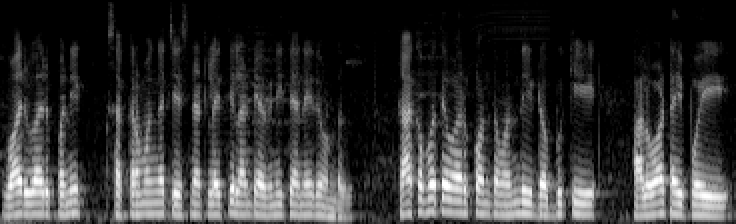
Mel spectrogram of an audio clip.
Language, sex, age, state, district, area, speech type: Telugu, male, 30-45, Andhra Pradesh, Eluru, rural, spontaneous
